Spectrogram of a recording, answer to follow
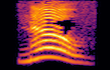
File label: "nooo", female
